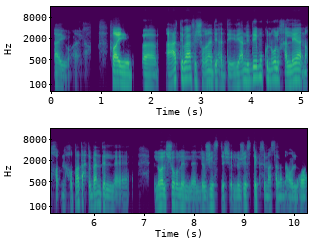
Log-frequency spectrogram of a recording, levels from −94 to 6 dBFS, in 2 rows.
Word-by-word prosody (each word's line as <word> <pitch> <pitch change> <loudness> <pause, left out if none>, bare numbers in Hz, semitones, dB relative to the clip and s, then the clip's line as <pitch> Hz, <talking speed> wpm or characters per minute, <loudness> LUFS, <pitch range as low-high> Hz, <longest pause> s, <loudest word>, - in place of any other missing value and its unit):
أيوه، 85 -2 -5
أيوه - - -23 0.4
طيب 110 -3 +10 0.7
قعدتِ - - +2
بقى 150 +1 +5
في 150 - -14
الشغلانة 120 -1 -2
دي 115 - -6
قد - - -7
إيه؟ 95 +1 -8
دي 105 - -6
يعني 125 +3 -1
دي 155 +5 +3
ممكن 160 -3 -8
نقول 140 +2 -2
خليها 120 +3 +2
نح - - -9
نحطها - - -6
تحت - - -7
بند 115 +2 -4
ال-اللي 95 -2 -11 0.5
هو - - +4
الشغل 110 0 -3
ال 90 -2 -10
logistics 90 +4 -9
logistics 95 0 -9
مثلًا 95 0 -10
أو 95 - -7
اللي 90 -1 -12
هو، 95 0 -5
105 Hz, 175 wpm, -28 LUFS, 95-125 Hz, 0.7 s, طيب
